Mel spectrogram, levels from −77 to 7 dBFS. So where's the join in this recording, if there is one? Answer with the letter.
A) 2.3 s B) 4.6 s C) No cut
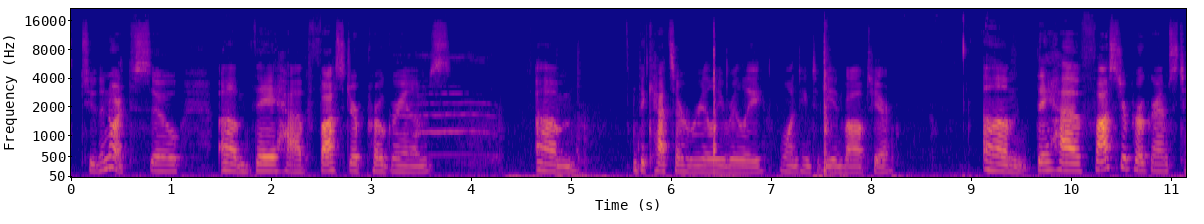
A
